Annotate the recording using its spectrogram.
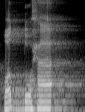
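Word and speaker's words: والضحى: Kita menghabiskannya bukan dengan menutup pita suara. Wadduha, tidak, bukan ditahan tapi dihabiskan. Wadduha, ya, wadduha, ya, bukan wadduha.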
